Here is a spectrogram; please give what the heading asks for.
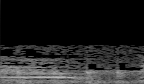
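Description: A herd of cattle heading off to the city moos and lows in overlapping, drawn-out calls over a steady rumbling background noise, with no one speaking; the sound stays fairly loud and continuous throughout.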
